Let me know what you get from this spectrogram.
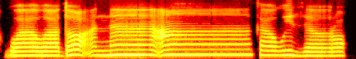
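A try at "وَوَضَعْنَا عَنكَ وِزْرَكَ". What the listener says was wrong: Jangan wiz bukan. Za dia ngalir. Wa wada'na 'anka wizrak bukan wiz bukan wizrak.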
